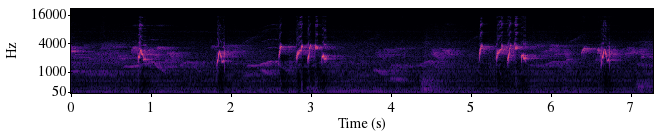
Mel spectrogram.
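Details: Red-whiskered bulbul singing lively whistled phrases, each a cluster of sharp, quickly slurred notes, repeated about every second or two across the recording over a low steady background hiss.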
